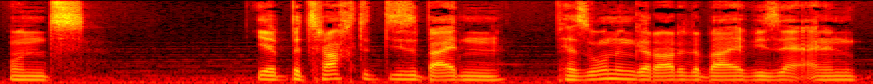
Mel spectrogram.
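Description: A man's voice: lowish voice, fairly even intonation, measured pace, warm tone. Male game master narrating over music. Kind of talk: improvised narration of a tabletop horror adventure. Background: background music.

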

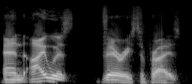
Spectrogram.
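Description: A man's voice: lowish voice, animated, normal speed, a bit bright, no room sound, clean studio sound. A man hosting a casual podcast conversation, explaining things at length in a thoughtful way. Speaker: podcast host.

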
